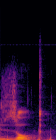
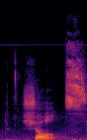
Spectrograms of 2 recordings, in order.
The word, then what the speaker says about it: Szulc: it correctly oh really my whole life I've called you zulk yeah I know that's fine I don't really care wait how do you say though Schultz Schultz how do you spell that s z u l c oh see I don't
